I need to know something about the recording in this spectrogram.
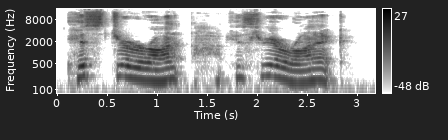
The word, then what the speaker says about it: histrionic: Histrionic, like history, but it's like history and bionic together.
